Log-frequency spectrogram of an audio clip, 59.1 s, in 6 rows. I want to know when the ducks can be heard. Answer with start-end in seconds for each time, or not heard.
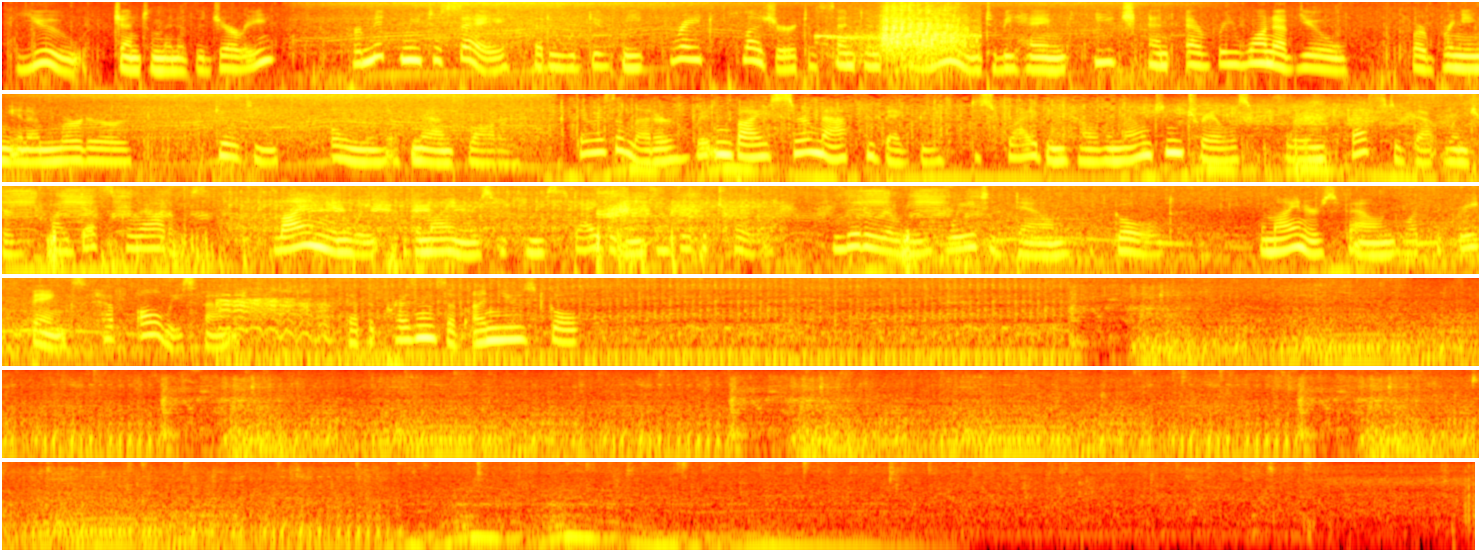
18.1-26.4.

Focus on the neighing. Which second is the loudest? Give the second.
6 s.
